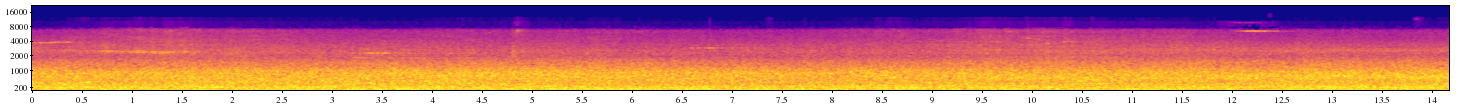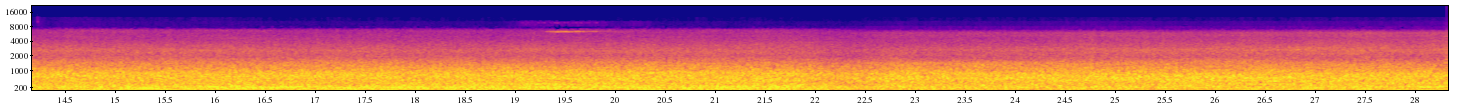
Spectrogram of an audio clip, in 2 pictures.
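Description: Steady rumble and hiss of MTR East Rail Line electric trains at a station platform, with a short dip in level about 22 seconds in.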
